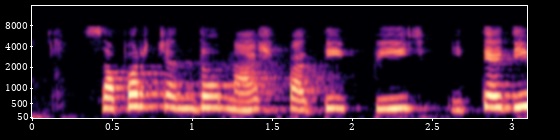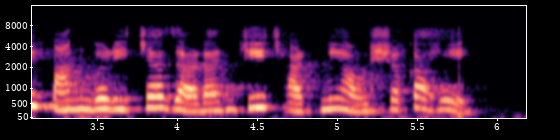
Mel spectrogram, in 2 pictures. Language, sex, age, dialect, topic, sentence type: Marathi, female, 25-30, Varhadi, agriculture, statement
